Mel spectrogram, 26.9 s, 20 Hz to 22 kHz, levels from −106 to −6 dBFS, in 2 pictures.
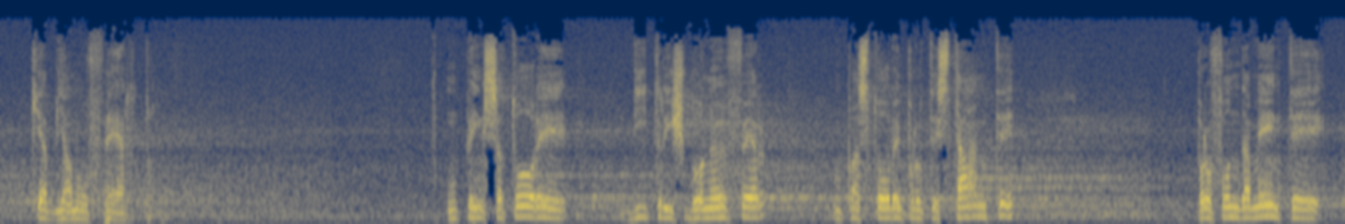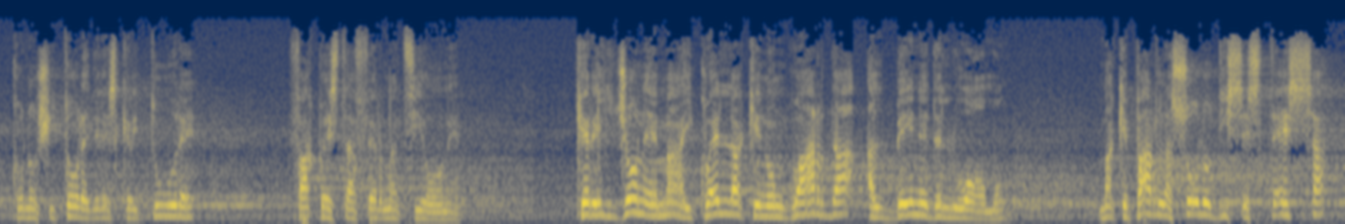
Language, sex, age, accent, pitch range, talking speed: Italian, male, 50-69, native, 155-195 Hz, 80 wpm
